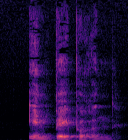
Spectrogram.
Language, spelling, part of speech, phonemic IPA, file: Dutch, inpeperen, verb, /ˈɪmpepərə(n)/, Nl-inpeperen.ogg
- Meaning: 1. to pepper, to cover with pepper 2. to rub in, to make (a point) annoyingly obvious 3. to get back at 4. to rub snow into, particularly in the face (during snowball fights)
